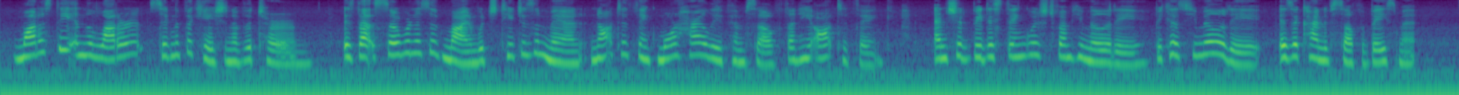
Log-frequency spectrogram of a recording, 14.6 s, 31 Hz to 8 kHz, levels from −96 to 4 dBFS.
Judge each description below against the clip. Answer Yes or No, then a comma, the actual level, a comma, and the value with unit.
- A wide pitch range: Yes, wide, 5.9 semitones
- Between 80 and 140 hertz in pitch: No, very high, 270 Hz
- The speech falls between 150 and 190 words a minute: Yes, average, 175 wpm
